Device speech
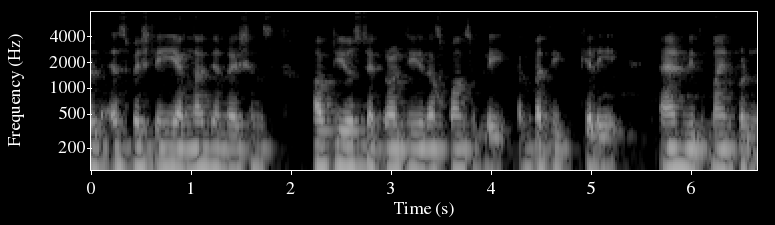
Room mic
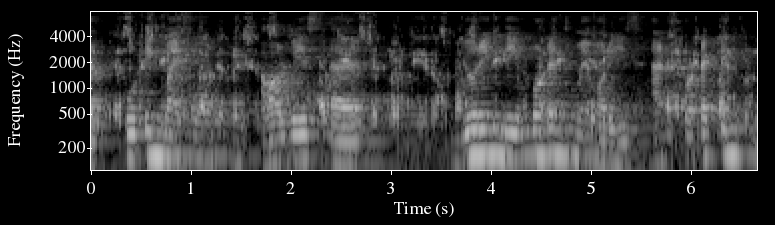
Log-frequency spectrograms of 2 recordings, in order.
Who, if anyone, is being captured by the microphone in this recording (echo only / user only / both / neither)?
both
